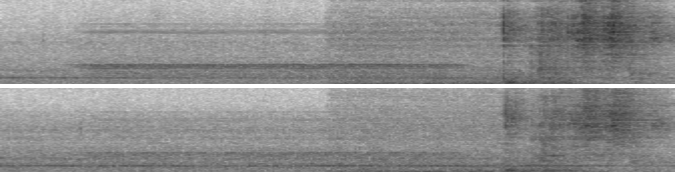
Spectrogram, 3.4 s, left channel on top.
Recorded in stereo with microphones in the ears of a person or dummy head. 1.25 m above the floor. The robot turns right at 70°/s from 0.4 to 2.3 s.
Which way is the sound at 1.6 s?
35° left.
